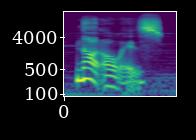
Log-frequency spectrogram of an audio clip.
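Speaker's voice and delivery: ordinary talk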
